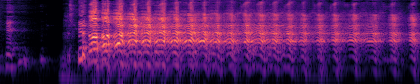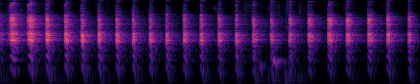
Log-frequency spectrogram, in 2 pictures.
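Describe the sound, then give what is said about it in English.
A voice imitates the Wheel of Fortune wheel spinning, making rapid ticking vocal clicks that start dense and gradually slow, spacing out further and further over about eight seconds. “was doing his impression of the Wheel of Fortune wheel”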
